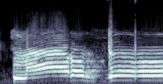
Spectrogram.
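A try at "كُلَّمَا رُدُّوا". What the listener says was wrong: Kullama ruddu. Jangan ma. Kullama. Kullama ruddu.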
